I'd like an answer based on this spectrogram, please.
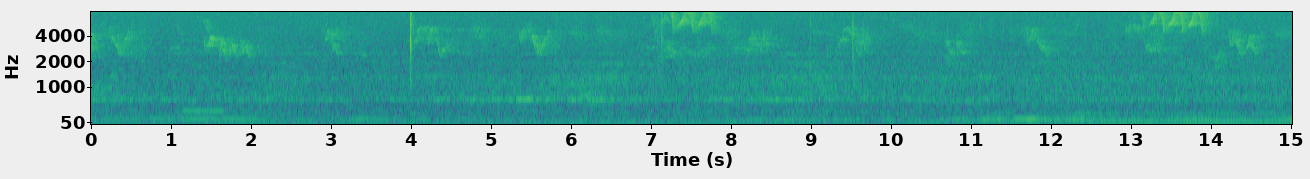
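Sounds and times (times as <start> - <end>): birds chirping: 0.0 - 11.1, 12.9 - 15.0.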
